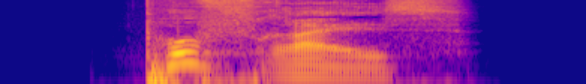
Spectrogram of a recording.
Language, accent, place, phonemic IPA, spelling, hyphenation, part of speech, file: German, Germany, Berlin, /ˈpʊfʁaɪ̯s/, Puffreis, Puff‧reis, noun, De-Puffreis.ogg
- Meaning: puffed rice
